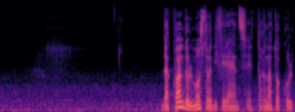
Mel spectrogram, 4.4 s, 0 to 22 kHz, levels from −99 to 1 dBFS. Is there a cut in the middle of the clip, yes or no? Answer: no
